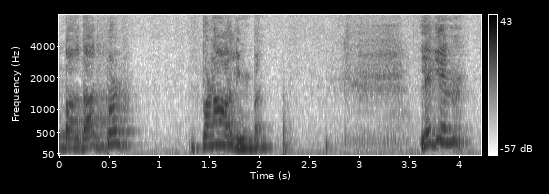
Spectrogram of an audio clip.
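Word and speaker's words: بغداد: आप बगदाद की तरफ रवाना हो गए। ये जो बगदाद है ना ये असल में इसका प्रोनाउंसिएशन बागदाद है। लेकिन कसरत इस्तेमाल की वजह से अली गिर गया। अलफ गिर गया।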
